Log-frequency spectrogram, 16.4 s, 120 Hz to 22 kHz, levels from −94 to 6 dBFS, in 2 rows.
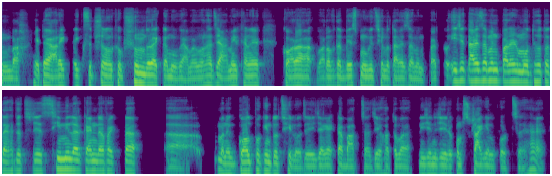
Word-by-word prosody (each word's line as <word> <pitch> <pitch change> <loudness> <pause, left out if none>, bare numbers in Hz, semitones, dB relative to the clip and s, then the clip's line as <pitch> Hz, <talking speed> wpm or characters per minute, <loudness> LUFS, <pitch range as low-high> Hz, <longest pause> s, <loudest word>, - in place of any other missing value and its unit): বাহ! 100 -1 -1 0.2
এটা 115 +2 +1
আরেকটা 115 +1 0
exceptional 120 0 0
খুব 120 -4 -1
সুন্দর 135 -4 +6
একটা - - -3
মুভি। 105 0 -2
আমার 100 +1 -4
মনে 110 +2 -2
হয় 115 - -1
যে - - +7
আমির 110 +1 +1
খানের 115 -1 +1 0.4
করা 115 +1 +5 0.3
one 105 +1 -5
of 110 - -6
the 110 - +2
best 115 0 +2
movie 110 0 +1
ছিল 110 - -3
Taare 105 0 0
Zameen 100 -4 -3
Par. - - -3
তো - - -9
এই 165 - +4
যে - - +4
Taare 165 +1 +7
Zameen 170 0 +5
Par 155 - +6
এর 160 - +3
মধ্যেও 150 +1 +1
তো - - +2
দেখা 130 +1 -1
যাচ্ছে 135 0 -5
যে 140 - +2 0.2
সিমিলার 155 -2 +4
কাইন্ড 140 0 +3
ওফ 135 - -6
একটা 125 +2 -1 0.6
আ - - -5 0.7
মানে 120 - 0 0.2
গল্প 130 0 +4
কিন্তু 125 -2 +1
ছিল। - - -4
যে - - -5
এই 100 - -5
জায়গায় 110 0 -1
একটা - - 0
বাচ্চা 100 +1 -5
যে - - -2
হয়তোবা 105 0 -4 0.2
নিজে, 110 0 -3
নিজে 110 +1 -3
এরকম 105 +2 -4
স্ট্রাগেল 110 -1 0
করছে। - - -6
হ্যাঁ? - - -5
115 Hz, 210 wpm, -23 LUFS, 105-135 Hz, 0.7 s, যে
